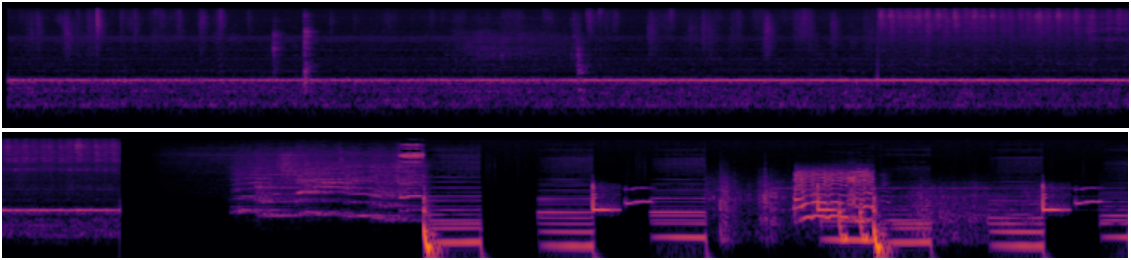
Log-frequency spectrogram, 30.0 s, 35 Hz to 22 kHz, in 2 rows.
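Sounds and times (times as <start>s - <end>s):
steady even hum: 0.1s - 16.6s.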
